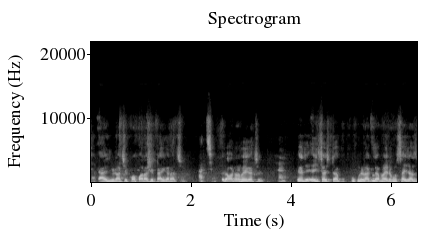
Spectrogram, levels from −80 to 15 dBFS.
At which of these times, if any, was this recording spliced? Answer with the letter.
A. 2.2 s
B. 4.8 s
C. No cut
C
